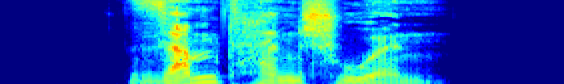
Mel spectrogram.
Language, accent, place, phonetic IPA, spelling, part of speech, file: German, Germany, Berlin, [ˈzamthantˌʃuːən], Samthandschuhen, noun, De-Samthandschuhen.ogg
- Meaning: dative plural of Samthandschuh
